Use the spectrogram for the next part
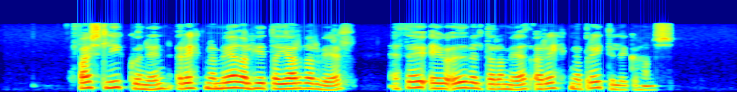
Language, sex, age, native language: Icelandic, female, 40-49, Icelandic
